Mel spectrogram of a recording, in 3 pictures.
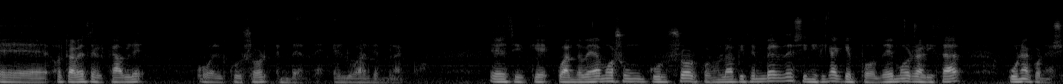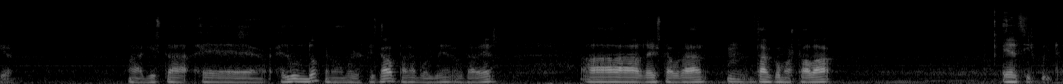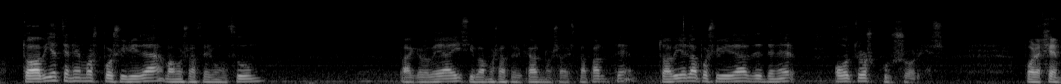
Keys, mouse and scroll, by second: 9.0 click, 14.3 click, 24.1 scroll down 2, 25.0 scroll down 2, 27.4-27.7 scroll up 2.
